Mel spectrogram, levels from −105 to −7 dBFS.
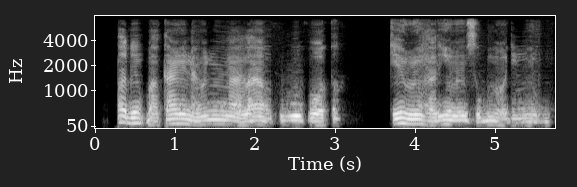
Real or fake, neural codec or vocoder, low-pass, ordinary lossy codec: fake; codec, 44.1 kHz, 1.7 kbps, Pupu-Codec; 7.2 kHz; none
